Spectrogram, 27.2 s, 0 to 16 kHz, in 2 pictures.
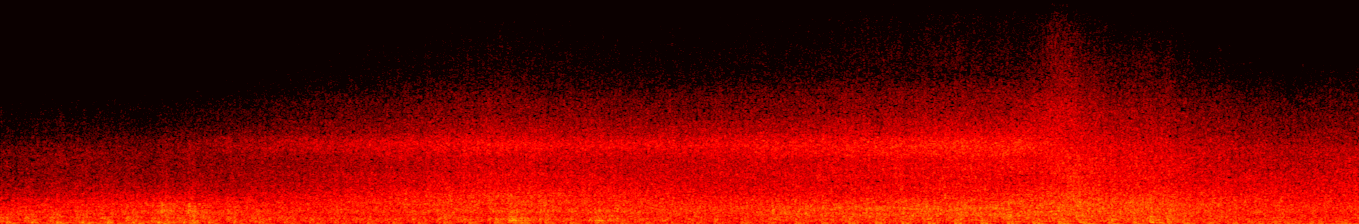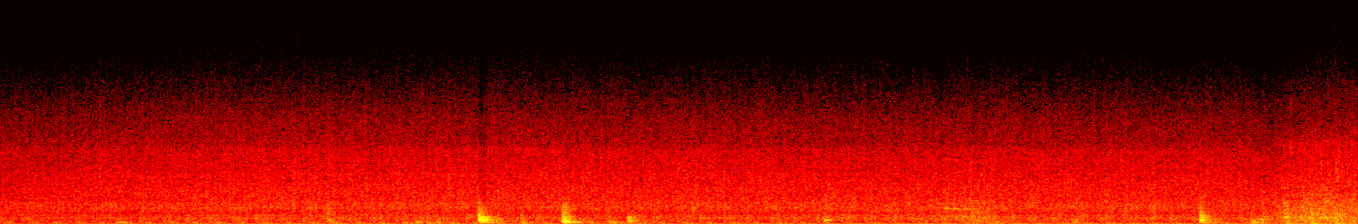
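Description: Rushing water in a canal lock, swelling and easing, over the slow, even beat of the narrowboat's traditional Petter McLaren B2 diesel engine. A few sharp knocks sound in the second half.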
